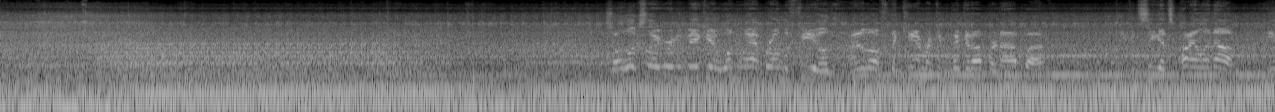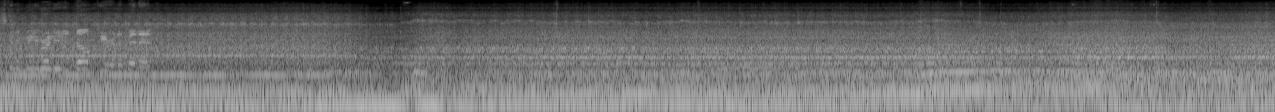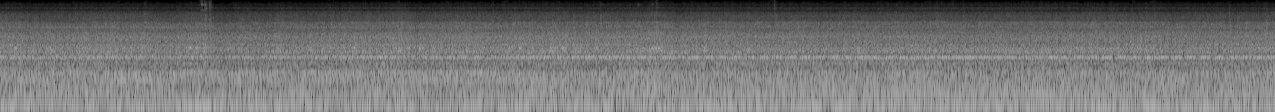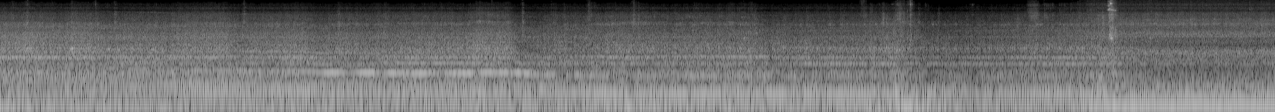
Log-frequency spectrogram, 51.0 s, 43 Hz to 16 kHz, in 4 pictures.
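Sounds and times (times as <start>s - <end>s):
tractor engine running under load: 0.0s - 51.0s.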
